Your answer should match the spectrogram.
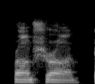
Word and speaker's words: Ram Charan: I'm going to try to pronounce his name. He is pronounced by Ram Charan, I think is how it's pronounced. – I looked that up. Right. Yeah. Ram Charan.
